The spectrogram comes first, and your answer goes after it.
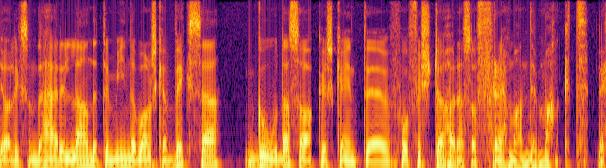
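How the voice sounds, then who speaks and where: There is noticeable background noise behind a man with a Spanish accent. He talks at a fairly quick pace with a medium pitch and ordinary pitch variation. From Colombia, moved to Sweden at nine. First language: Spanish (speaking Swedish). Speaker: police officer. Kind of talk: interview. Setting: recorded at a cultural centre. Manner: animated.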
